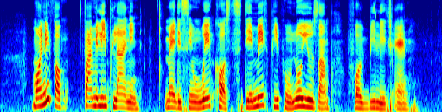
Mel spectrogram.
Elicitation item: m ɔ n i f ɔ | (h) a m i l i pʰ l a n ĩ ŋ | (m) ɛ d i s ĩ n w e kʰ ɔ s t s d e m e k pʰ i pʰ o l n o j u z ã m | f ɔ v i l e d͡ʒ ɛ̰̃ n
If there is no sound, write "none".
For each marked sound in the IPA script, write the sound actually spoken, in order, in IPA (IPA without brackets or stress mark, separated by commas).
f, m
